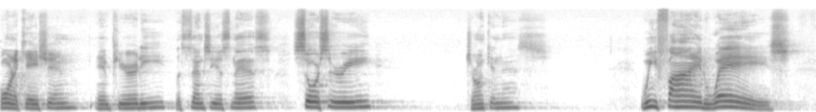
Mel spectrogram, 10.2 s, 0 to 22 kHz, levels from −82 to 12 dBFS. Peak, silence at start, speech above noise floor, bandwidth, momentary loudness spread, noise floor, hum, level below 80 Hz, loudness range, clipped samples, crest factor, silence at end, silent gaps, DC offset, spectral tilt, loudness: -12 dBFS; 0 s; 31 dB; 16 kHz; 15 LU; -61 dBFS; none; -88 dBFS; 9 LU; under 0.1%; 20 dB; 0.25 s; none; under 0.1%; -4 dB/octave; -31 LUFS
